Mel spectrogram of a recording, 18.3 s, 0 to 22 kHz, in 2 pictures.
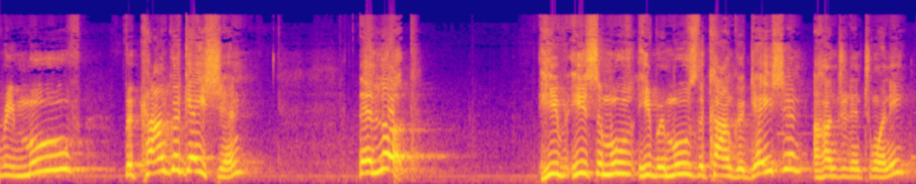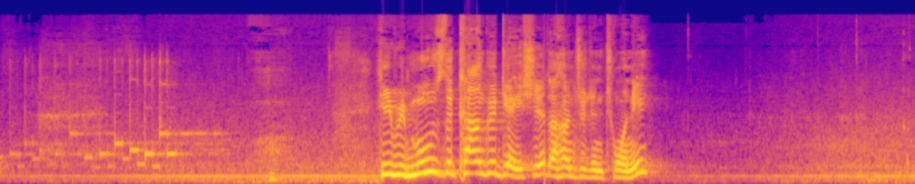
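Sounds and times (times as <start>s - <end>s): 
speech: 0.0s - 2.5s, 3.6s - 4.2s, 5.4s - 9.2s, 13.0s - 15.7s
steady low hum: 0.0s - 18.3s
phone ringing with short electronic melody of stepped beeping tones: 9.1s - 11.7s.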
